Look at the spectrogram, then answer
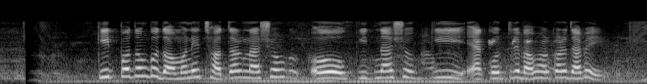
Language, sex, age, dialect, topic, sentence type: Bengali, female, 18-24, Rajbangshi, agriculture, question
